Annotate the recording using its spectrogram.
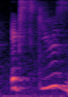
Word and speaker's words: excuse: So, pay special attention to the Y sound that gets added, even though there is no Y in the word excuse. So listen, excuse. Do you hear the Y?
